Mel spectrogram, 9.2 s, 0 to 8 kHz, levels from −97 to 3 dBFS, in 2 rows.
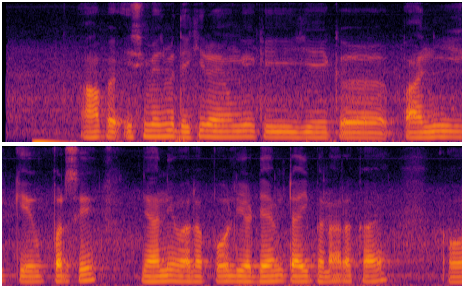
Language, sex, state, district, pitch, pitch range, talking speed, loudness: Hindi, male, Uttar Pradesh, Muzaffarnagar, 115 Hz, 110-120 Hz, 170 wpm, -27 LUFS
